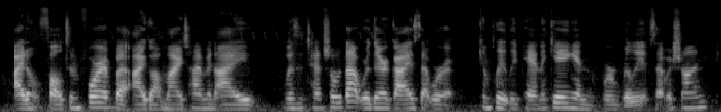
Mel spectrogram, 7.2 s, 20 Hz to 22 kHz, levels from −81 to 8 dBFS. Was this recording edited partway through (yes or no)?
no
